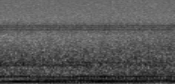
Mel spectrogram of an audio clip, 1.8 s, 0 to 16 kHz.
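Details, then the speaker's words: 1990s Quorum Gallery 60 60" ceiling fan, model 350605-33, 188x20mm motor, 11.5° blade pitch, possibly warped blades, on low speed, which runs rather fast: quiet hum with a subtle cyclic flux buzz swelling and fading about every second, audible in a quiet bedroom. "It has a slight cyclic flux buzz. It's subtle though. I mean, if you had a quiet bedroom, you'd hear it, but it's not as absurdly loud as some other cases."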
